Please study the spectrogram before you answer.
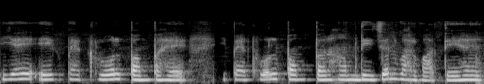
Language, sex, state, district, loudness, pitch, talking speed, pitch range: Hindi, female, Delhi, New Delhi, -16 LUFS, 220 Hz, 160 wpm, 210-230 Hz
